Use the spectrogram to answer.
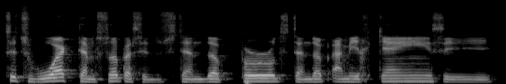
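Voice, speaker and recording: A man's voice: medium pitch, steady tone, normal speed, fairly bright tone. A man with a Québécois French accent hosting a casual podcast interview, easygoing and encouraging, with stammering restarts. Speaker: podcast host.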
